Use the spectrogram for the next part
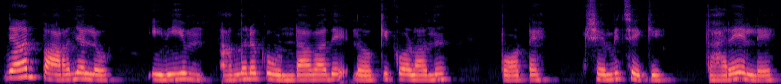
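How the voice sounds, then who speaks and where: A stern young husband whose scolding turns to pleading, voiced by a woman reading a story, in a warm, mellow tone. He sounds gruff yet caring throughout an audio novel. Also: mid-range voice, fairly even intonation, unhurried, pauses often, natural voice.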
